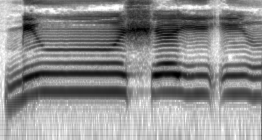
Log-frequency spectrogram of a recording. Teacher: نون ساکن کے بعد شین ہے، اخفا کریں گے.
